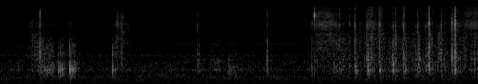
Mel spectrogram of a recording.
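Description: Fingertips and nails rub and tap the paper pages of an open hardcover book, staying on the same illustrated spread. Soft, dry brushing and light clicks come in short bursts, then turn into denser, brighter scratchy rubbing with sharp taps for the last couple of seconds.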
